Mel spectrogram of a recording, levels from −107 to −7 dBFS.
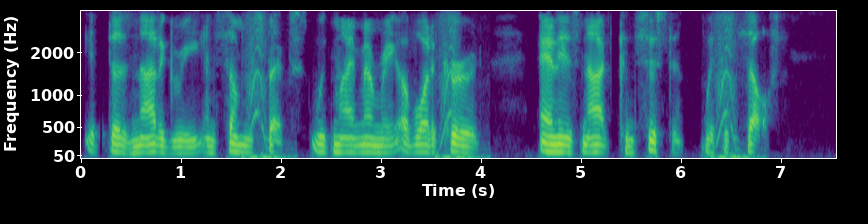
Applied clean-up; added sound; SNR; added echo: none; Zipper (clothing); 12 dB; none.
